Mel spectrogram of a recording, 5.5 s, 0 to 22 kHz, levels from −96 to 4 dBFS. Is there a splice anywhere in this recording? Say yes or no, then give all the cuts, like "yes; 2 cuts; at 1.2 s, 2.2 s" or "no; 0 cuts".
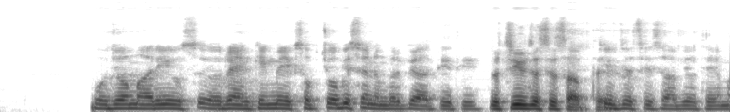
no; 0 cuts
